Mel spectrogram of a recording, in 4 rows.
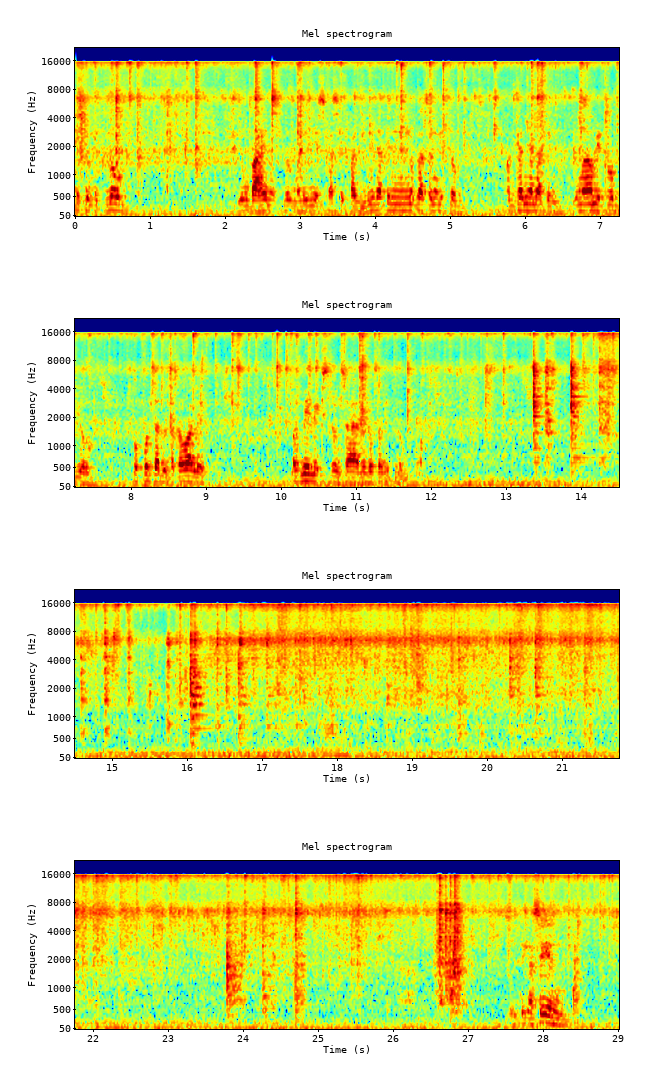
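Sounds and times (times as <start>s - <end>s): egg sizzling in frying pan: 0.0s - 29.0s
metal ladle scraping pan: 13.3s - 22.0s, 23.7s - 25.0s.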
